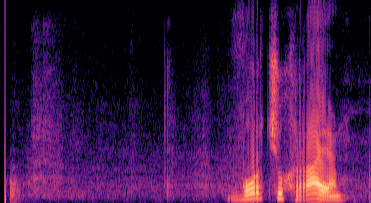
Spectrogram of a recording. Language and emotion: Russian, neutral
